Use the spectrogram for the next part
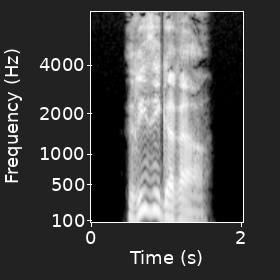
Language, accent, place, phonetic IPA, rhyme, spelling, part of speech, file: German, Germany, Berlin, [ˈʁiːzɪɡəʁɐ], -iːzɪɡəʁɐ, riesigerer, adjective, De-riesigerer.ogg
- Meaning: inflection of riesig: 1. strong/mixed nominative masculine singular comparative degree 2. strong genitive/dative feminine singular comparative degree 3. strong genitive plural comparative degree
